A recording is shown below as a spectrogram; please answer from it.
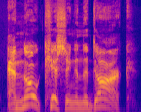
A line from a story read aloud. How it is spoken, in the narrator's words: someone yelled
